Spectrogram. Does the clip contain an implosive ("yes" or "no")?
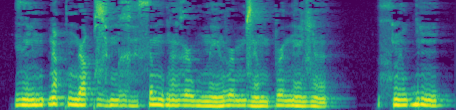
yes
